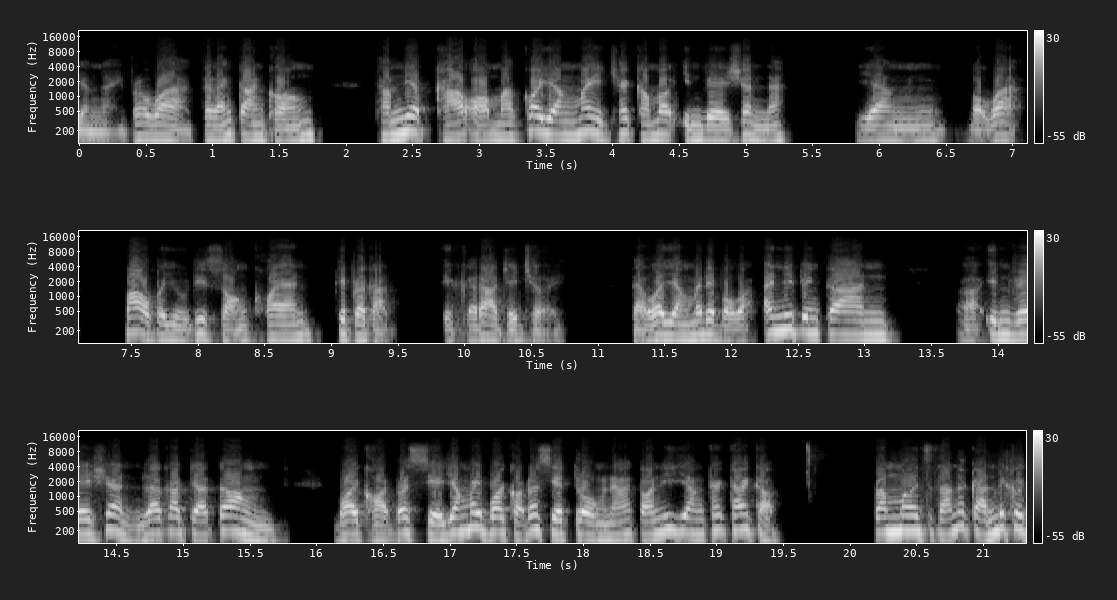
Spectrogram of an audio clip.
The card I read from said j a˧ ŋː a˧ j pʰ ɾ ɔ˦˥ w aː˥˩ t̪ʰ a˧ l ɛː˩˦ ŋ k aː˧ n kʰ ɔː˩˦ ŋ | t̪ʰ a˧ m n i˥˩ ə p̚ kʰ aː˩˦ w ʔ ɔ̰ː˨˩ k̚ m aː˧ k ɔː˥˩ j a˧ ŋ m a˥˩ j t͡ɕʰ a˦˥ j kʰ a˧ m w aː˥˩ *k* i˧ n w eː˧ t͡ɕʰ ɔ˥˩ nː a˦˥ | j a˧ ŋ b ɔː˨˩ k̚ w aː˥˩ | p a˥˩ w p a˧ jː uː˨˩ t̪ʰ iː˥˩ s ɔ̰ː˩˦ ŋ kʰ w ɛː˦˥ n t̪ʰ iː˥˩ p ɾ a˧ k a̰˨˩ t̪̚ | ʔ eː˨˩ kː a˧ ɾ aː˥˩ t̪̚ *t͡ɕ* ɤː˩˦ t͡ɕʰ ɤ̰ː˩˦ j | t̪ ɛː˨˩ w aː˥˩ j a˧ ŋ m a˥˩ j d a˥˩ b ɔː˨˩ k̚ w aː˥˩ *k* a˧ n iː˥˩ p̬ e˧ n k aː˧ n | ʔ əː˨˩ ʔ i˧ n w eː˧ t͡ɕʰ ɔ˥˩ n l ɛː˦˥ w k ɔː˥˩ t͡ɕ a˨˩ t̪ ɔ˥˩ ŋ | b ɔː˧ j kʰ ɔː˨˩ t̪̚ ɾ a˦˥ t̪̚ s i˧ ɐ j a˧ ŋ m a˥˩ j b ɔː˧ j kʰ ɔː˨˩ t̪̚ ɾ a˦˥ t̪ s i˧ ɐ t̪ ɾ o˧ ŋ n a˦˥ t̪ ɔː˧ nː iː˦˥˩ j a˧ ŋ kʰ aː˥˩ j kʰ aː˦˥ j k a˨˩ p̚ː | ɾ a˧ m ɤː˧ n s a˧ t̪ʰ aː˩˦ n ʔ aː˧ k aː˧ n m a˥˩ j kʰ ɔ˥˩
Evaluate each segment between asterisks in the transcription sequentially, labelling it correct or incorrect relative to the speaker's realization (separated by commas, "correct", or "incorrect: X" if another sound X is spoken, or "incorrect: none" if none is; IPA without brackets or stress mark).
incorrect: ʔ, incorrect: t͡ɕʰ, incorrect: ʔ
